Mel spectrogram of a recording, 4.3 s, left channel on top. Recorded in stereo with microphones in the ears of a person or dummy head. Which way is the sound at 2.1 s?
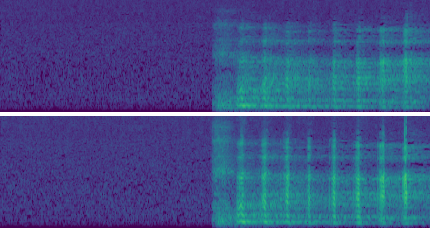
45° right (ahead or behind).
